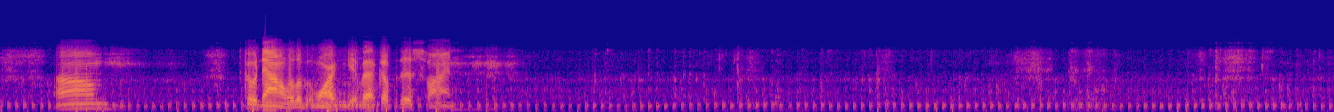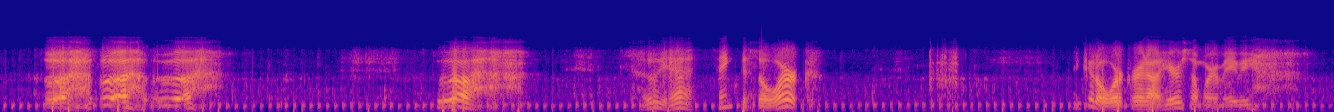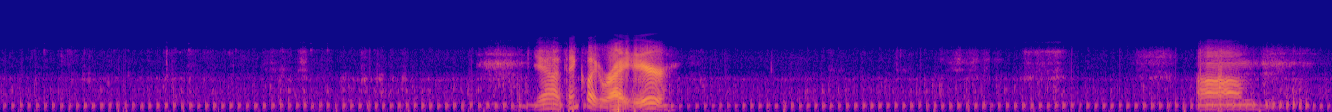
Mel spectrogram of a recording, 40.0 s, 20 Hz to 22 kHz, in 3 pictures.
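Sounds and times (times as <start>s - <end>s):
motorcycle engine running: 0.0s - 40.0s
man talking: 0.6s - 1.2s, 2.4s - 4.6s, 17.7s - 18.3s, 19.7s - 21.5s, 24.1s - 26.0s, 32.0s - 33.4s, 38.7s - 39.3s.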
